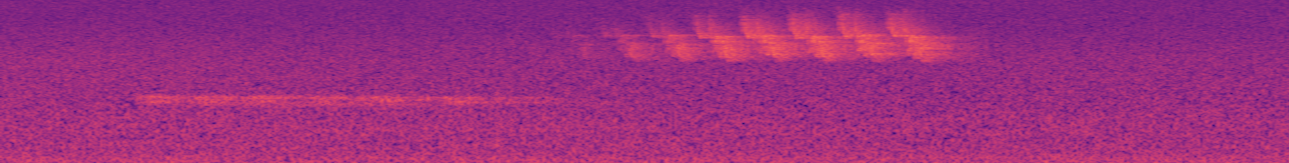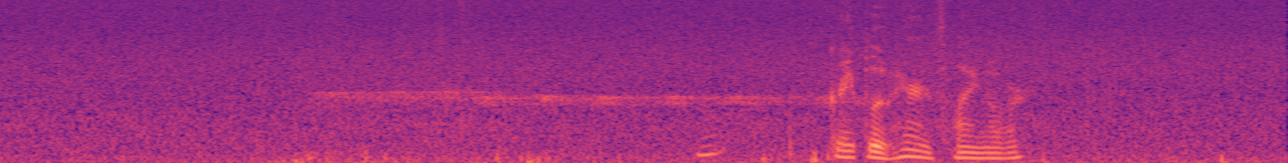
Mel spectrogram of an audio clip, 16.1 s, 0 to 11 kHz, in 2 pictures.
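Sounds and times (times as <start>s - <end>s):
steady outdoor hiss: 0.0s - 16.0s
pine warbler singing in a red pine: 10.1s - 13.6s
speech: 13.3s - 14.6s.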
